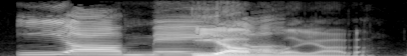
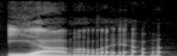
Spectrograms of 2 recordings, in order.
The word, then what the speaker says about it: Iamaleava: Is it Ia or Ya? – Iamaleava. Yes. – Iamaleava. Okay.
